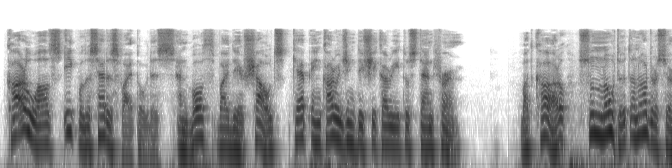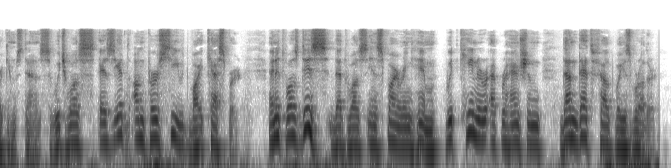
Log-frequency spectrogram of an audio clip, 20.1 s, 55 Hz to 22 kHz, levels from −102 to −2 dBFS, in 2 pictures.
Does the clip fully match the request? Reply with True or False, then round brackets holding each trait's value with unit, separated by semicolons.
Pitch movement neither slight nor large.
False (6.0 semitones)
